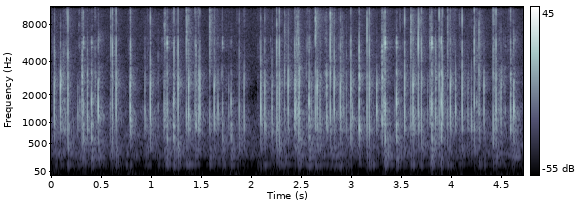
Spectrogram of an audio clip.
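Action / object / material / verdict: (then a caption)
tap / aluminum-cased mechanical keyboard with plastic keycaps / aluminum, plastic / none. Fingertips type quickly on the plastic keycaps of a white-pink full-aluminum 65% mechanical keyboard with linear switches. A dense run of short, crisp mid-pitched clacks with almost no low end fades out almost instantly after each stroke, pausing briefly around the two-second mark before the typing resumes.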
